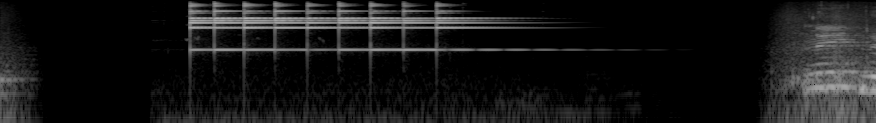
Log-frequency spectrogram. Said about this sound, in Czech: Od cukroví, od maminky a pak zazní cinky linky. Slyšíme hlas zvonečku, pospícháme k stromečku.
